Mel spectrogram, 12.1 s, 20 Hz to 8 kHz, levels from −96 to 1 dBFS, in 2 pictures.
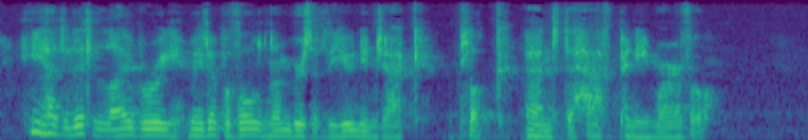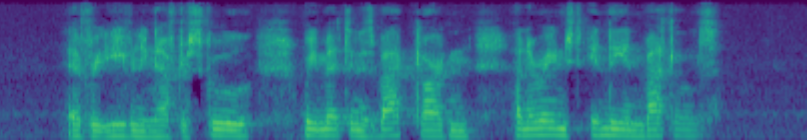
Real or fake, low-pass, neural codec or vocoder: real; 7.2 kHz; none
